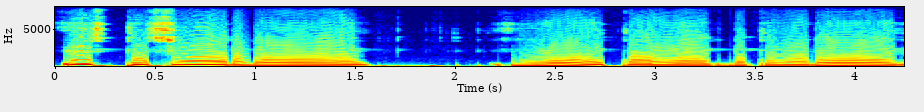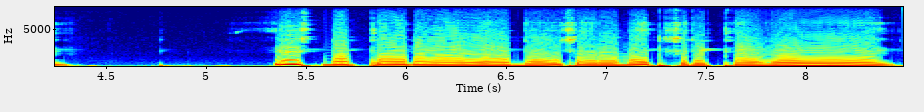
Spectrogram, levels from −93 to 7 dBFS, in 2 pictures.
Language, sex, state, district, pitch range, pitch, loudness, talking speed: Hindi, male, Rajasthan, Bikaner, 175-215 Hz, 190 Hz, -7 LUFS, 70 wpm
